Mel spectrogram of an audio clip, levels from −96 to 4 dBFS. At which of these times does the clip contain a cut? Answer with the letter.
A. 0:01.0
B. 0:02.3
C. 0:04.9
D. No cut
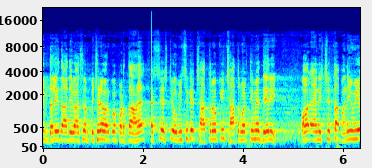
B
